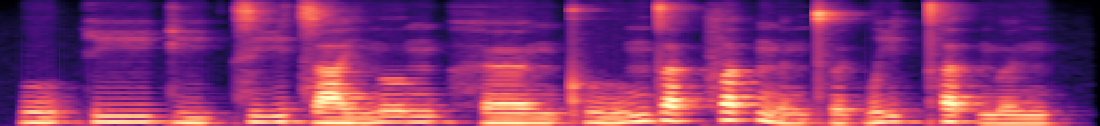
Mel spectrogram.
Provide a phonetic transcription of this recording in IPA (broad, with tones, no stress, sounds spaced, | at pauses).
uː˨˥ k̚ h iː˧ k iː˨ k̚ t͡s iː˨˧ t͡s aː˨ j n̪ ʊ˧ ŋ | h œː˨ ŋ pʰ uː˨˥ m t̪ ɐ˥ k̚ f ɐ˥ k̚ ŋ ɵ˨ n t̪ʰ ɵ˨ t̚ w iː˥ t̚ t̪ʰ ɐ˥ t̚ m ɵ˨ n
